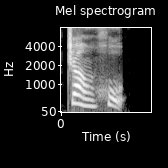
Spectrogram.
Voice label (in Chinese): "账户", Chinese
